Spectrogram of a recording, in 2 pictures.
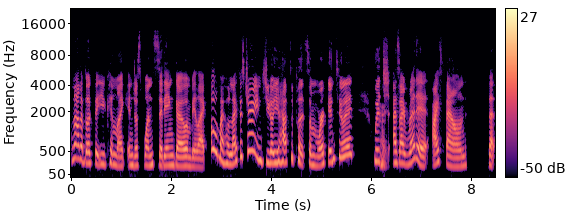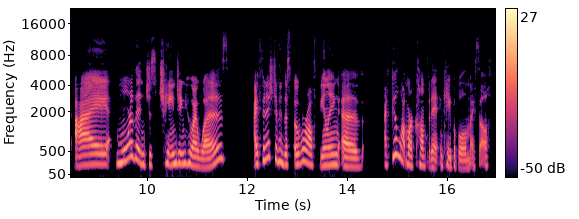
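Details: Adult woman; typical speech.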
